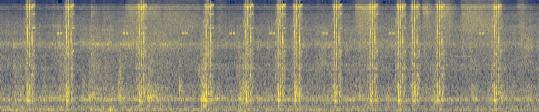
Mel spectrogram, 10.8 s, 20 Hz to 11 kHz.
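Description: Keihan 2600 series electric train pulling slowly into a platform, its running gear giving short, sharp metallic squeaks and clicks at an irregular pace of about one or two a second over a steady rumble.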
